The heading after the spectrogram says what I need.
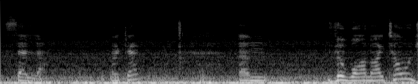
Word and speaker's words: celle-là: That one there, celle hyphen la, with an accent on the A, celle-là.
